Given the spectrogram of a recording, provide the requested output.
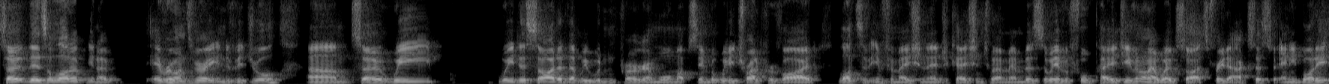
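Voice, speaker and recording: A man at medium pitch, very fast pace and monotone, flat intonation against a quiet background. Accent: Australian. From Australia. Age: 30s. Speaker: CrossFit athlete and fitness coach. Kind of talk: casual interview chat.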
